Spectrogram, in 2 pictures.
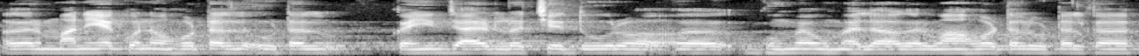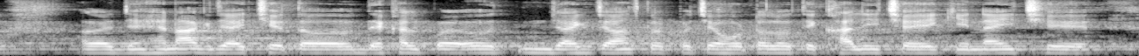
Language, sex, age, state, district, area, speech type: Maithili, male, 30-45, Bihar, Purnia, rural, spontaneous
